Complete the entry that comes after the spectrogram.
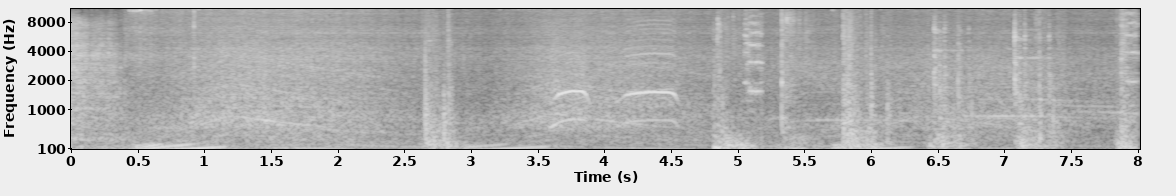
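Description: A small car engine revs up twice, rising in pitch as the gears are changed, followed by two short startled cries from a woman and then a run of knocks and thumps.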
